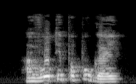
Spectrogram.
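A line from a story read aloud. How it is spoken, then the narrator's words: Exclamation. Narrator (Russian): воскликнула хозяйка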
